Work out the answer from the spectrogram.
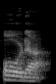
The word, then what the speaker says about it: hora: ¿Qué hora es? Now remember, hora has got an H, which is a silent letter. So we say, ¿qué hora es?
